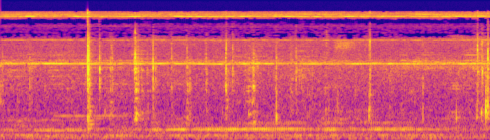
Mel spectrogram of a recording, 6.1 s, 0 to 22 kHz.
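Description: Scattered light clicks and knocks of a Profan 20 W four-blade hanging fan's plastic blades and housing being handled, with a steady low hum underneath from about half a second in until near the end.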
